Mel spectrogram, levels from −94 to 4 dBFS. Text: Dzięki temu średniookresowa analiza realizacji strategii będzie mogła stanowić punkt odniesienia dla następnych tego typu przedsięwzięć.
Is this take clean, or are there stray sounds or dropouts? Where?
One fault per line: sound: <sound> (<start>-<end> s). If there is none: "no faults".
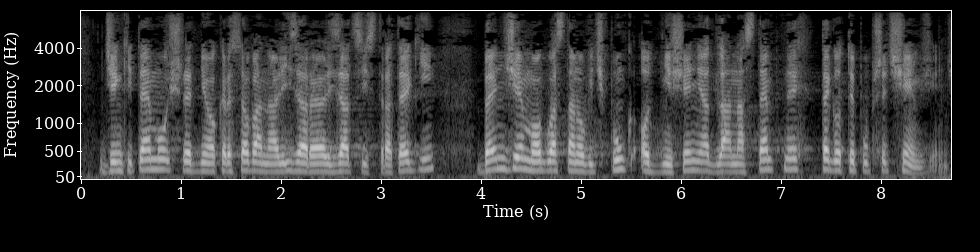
no faults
